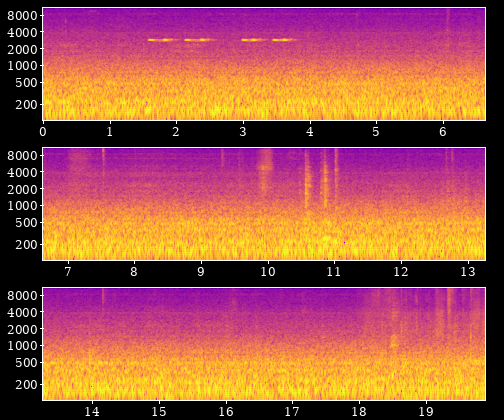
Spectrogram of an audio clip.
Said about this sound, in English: So we're on the train to Lancaster now, but I'll go off at Preston. Next stop.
